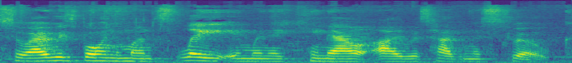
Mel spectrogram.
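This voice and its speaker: In an ordinary speaking voice, a woman talks at a fairly low pitch with fairly even intonation. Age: 20s. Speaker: workshop presenter. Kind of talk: workshop presentation.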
